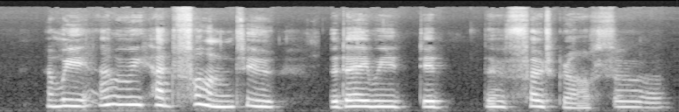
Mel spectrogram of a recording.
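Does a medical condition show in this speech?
Yes: aphasia after stroke; aphasia after stroke affecting speaking, reading and writing, relearned counting through knitting; loses words mid-sentence, quieter voice, initially could not speak, speaking German with brother helped.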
